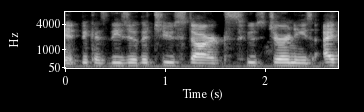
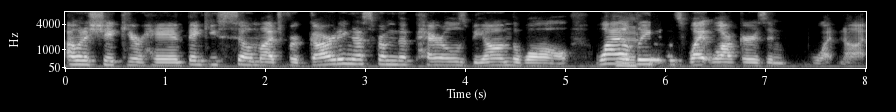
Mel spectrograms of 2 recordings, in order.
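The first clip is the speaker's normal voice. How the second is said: smug, condescending sarcasm with falsely grateful tone; 3 semitones higher than usual. Quoting a favorite scene to another speaker, imitating Jaime's sarcastic, condescending delivery. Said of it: "he is so sarcastic and so condescending".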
